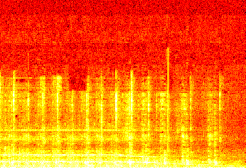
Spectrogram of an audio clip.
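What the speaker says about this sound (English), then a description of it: "I'm just sewing from the top" Home sewing machine stitching fabric for paper piecing with a shortened stitch, a steady close whirring hum of rapid needle strokes running continuously with no talk.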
